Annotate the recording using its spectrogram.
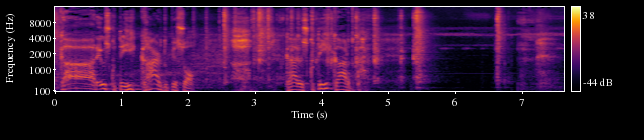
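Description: Buttons on a tape recorder click down with sharp snaps.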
